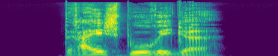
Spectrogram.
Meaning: inflection of dreispurig: 1. strong/mixed nominative/accusative feminine singular 2. strong nominative/accusative plural 3. weak nominative all-gender singular
- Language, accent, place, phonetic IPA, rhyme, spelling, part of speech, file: German, Germany, Berlin, [ˈdʁaɪ̯ˌʃpuːʁɪɡə], -aɪ̯ʃpuːʁɪɡə, dreispurige, adjective, De-dreispurige.ogg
